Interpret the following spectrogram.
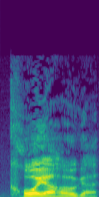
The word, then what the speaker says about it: Cuyahoga: one only and original Koya hoga it's pronounced like that cuyahoga is a place I oh that's [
